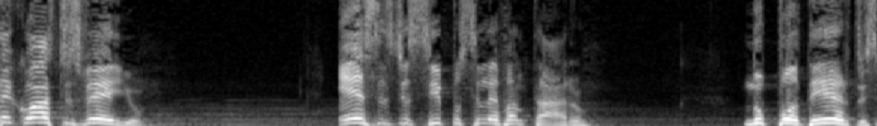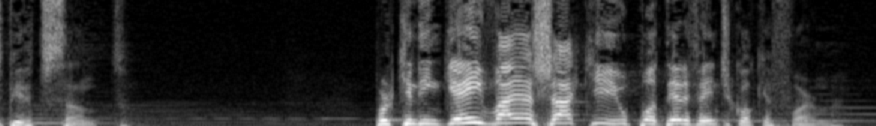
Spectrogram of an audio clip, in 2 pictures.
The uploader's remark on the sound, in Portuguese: Culto de Celebração dia 27/09/2020 na Igreja ABA Blumenau (Transmitido ao vivo)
